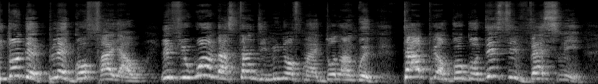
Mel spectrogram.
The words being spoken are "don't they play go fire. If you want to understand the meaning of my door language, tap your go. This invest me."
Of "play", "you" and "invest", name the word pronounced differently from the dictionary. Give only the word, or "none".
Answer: invest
